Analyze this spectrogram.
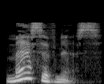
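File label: "massiveness", British English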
